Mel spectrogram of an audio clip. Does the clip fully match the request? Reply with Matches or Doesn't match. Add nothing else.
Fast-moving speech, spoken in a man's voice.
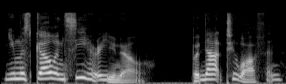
Doesn't match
